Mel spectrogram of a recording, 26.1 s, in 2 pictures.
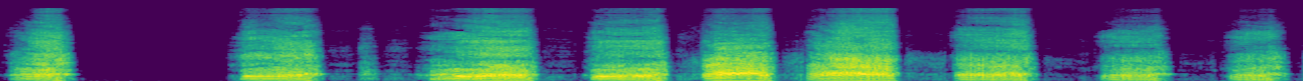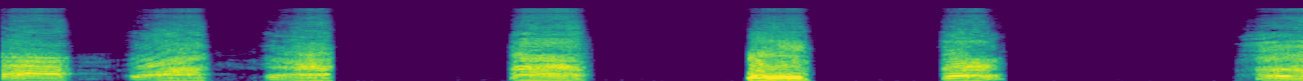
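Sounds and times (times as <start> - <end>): bear roaring: 0.0 - 0.8, 2.3 - 16.4, 18.1 - 19.0, 20.5 - 21.2, 22.4 - 23.2, 25.4 - 26.0.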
